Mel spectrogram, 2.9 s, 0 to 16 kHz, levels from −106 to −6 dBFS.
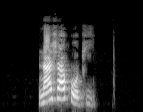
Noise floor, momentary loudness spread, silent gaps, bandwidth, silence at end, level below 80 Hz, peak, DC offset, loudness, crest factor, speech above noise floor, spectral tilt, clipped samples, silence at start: under -90 dBFS; 12 LU; none; 7.4 kHz; 1.25 s; -80 dBFS; -2 dBFS; under 0.1%; -15 LUFS; 18 dB; over 74 dB; -3 dB/octave; under 0.1%; 0.8 s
